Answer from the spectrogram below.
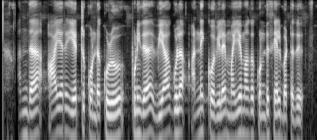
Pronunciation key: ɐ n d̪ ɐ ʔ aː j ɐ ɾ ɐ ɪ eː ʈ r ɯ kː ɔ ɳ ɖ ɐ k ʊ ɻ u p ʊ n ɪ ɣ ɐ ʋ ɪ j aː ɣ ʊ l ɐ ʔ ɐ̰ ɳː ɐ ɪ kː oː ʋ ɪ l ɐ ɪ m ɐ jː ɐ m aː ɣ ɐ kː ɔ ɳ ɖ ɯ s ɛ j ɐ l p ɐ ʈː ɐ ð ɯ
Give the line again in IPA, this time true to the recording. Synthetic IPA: ɐ n d̪ ɐ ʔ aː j ɐ ɾ ɐ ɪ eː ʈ r ɯ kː ɔ ɳ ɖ ɐ k ʊ ɻ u p ʊ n ɪ ð ɐ ʋ ɪ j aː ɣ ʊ l ɐ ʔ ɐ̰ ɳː ɐ ɪ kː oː ʋ ɪ l ɐ ɪ m ɐ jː ɐ m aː ɣ ɐ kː ɔ ɳ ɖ ɯ s ɛ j ɐ l p ɐ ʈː ɐ ð ɯ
